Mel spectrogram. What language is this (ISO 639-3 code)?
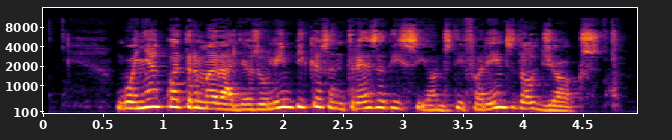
cat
